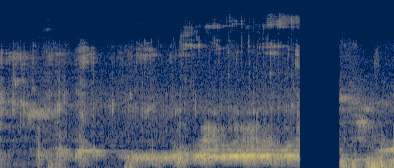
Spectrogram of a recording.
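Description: Brine from salt-cured fesikh dripping and trickling back into a plastic bucket as the plastic-wrapped fish are lifted out and handled. The liquid noise swells about halfway through and cuts out briefly about six seconds in.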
